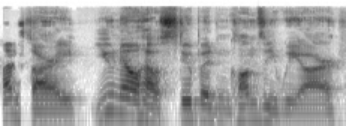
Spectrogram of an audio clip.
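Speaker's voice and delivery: extremely snarky voice. Retelling a scene from the show: snarky Dargo line. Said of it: "as snarky as Dargo's ever gonna get".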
